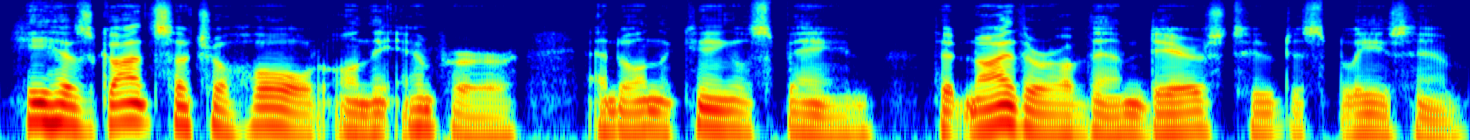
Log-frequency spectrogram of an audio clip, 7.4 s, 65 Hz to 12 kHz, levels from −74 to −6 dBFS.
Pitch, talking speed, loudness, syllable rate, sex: 95 Hz, 190 wpm, -21 LUFS, 4.4 syllables/s, male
